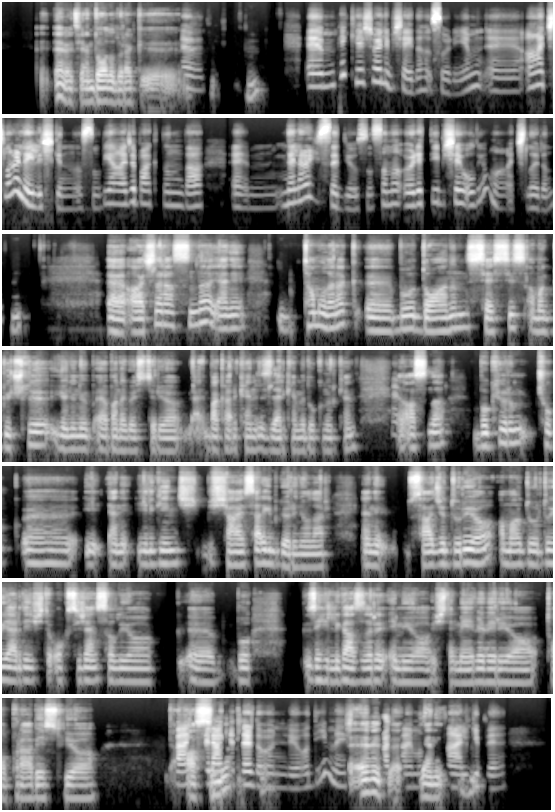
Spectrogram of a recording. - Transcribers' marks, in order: other noise; other background noise
- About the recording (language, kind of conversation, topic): Turkish, podcast, Doğada küçük şeyleri fark etmek sana nasıl bir bakış kazandırır?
